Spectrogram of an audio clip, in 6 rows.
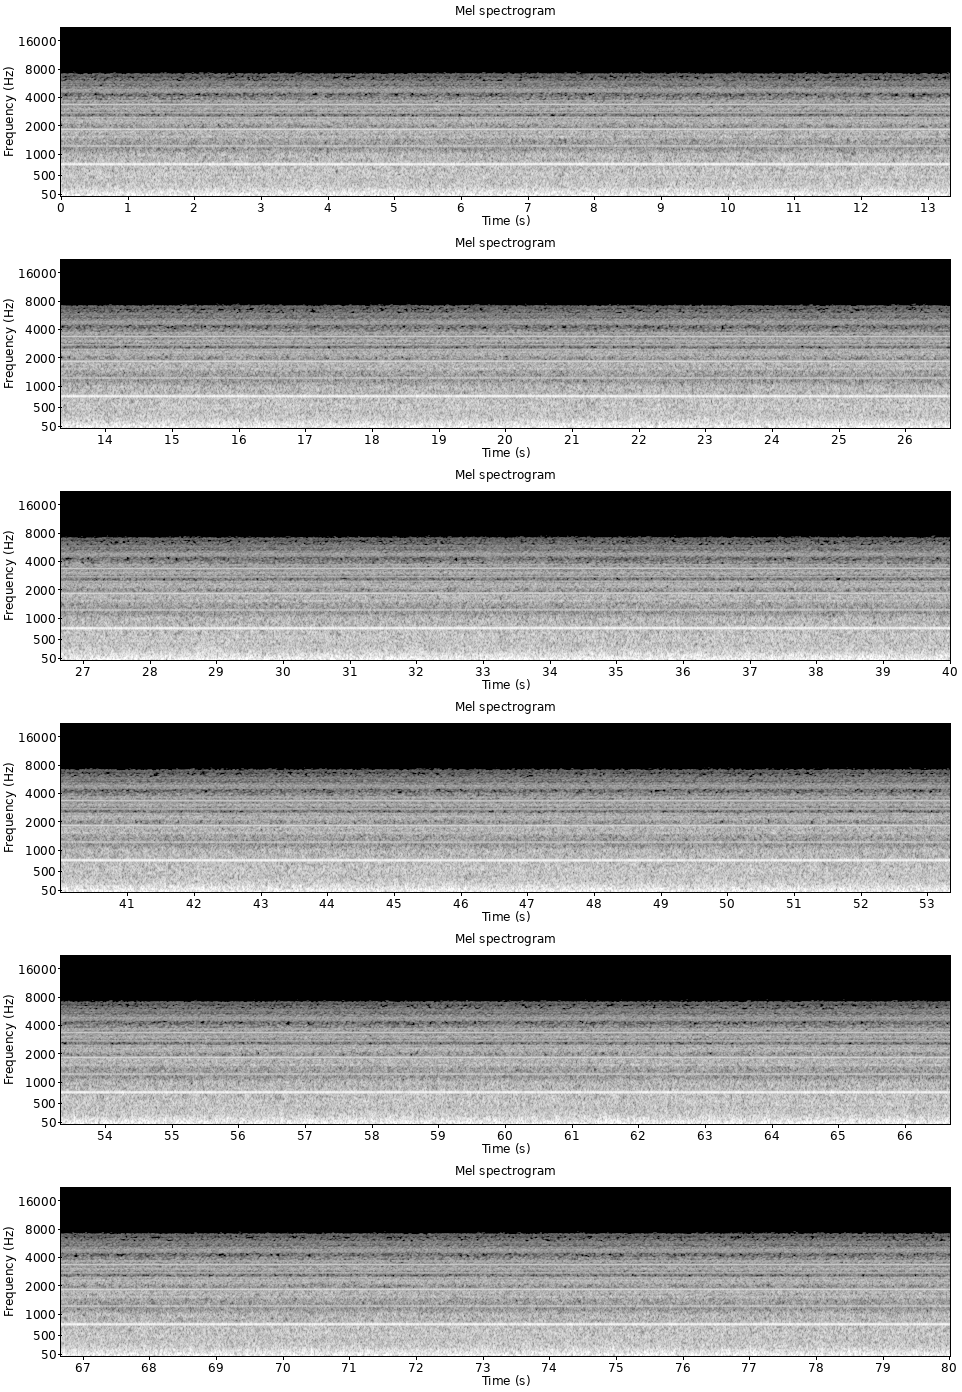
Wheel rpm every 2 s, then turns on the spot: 0, 0, 0, 0, 0, 0, 0, 0, 0, 0, 0, 0, 0, 0, 0, 0, 0, 0, 0, 0, 0, 0, 0, 0, 0, 0, 0, 0, 0, 0, 0, 0, 0, 0, 0, 0, 0, 0, 0, 0.
none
